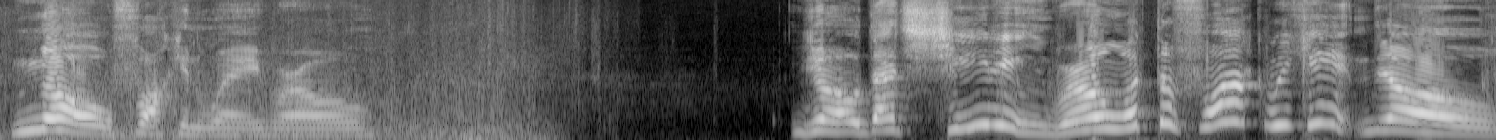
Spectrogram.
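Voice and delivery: high, loud indignant shouting; outraged yelling. Real, not acted. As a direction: yell it like you've been robbed. Outraged at cheating game mechanic.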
